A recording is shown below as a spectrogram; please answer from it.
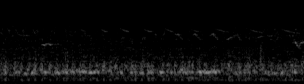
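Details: At night in Svinndal, Norway, on 27 April 2019, a male black grouse gives a steady, low, dove-like bubbling that rolls on without a break, with faint higher chirps from other birds behind.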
